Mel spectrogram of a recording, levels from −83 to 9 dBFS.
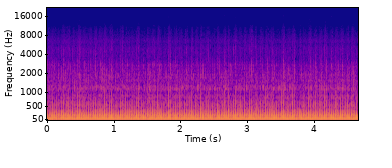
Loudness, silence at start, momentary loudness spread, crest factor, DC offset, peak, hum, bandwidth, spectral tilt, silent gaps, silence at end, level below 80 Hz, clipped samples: -20 LUFS; 0 s; 1 LU; 14 dB; under 0.1%; -4 dBFS; none; 7.2 kHz; -9 dB/octave; none; 0 s; -24 dBFS; under 0.1%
